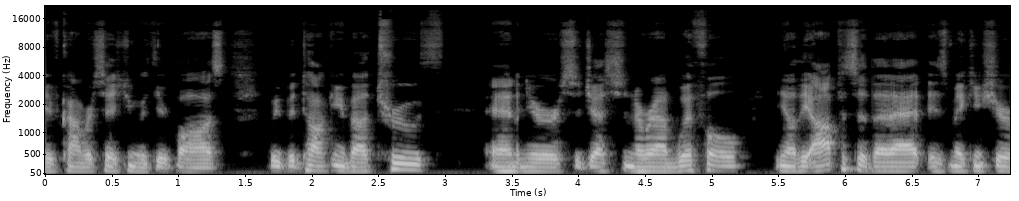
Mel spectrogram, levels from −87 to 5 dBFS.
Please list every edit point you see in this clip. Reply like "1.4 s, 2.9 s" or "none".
3.5 s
